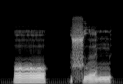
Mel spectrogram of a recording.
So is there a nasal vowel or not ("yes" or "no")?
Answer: no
